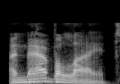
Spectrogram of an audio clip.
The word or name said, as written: anabolitic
